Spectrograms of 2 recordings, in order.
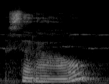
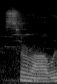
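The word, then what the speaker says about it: Sarão: It's actually Portuguese, and there's a tilde on the A, which I don't always carry. So it's actually supposed to be pronounced Sarau, but Sarau is fine.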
